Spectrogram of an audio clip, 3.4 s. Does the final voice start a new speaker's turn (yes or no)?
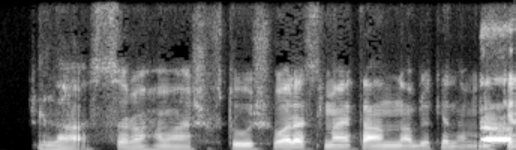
yes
